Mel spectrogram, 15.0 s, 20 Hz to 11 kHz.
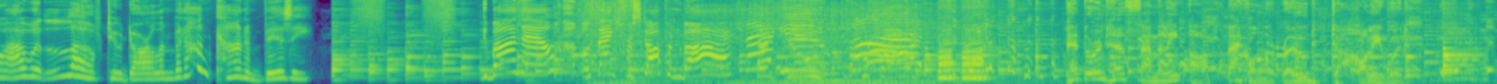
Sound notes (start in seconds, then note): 10.2 honking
